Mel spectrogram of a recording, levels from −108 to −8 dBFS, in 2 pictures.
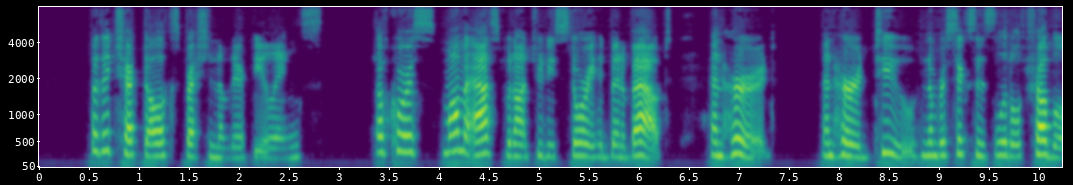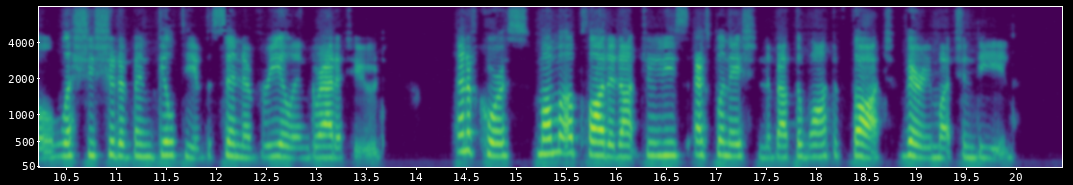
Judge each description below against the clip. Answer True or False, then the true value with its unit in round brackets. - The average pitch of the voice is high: True (235 Hz)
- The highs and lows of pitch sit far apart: False (2.8 semitones)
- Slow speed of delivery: False (165 wpm)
